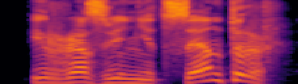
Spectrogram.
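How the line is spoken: Angry. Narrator (Russian): сердито продолжал я

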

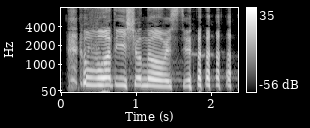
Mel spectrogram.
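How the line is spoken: Laughing. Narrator (Russian): Засмеялся Самоделкин

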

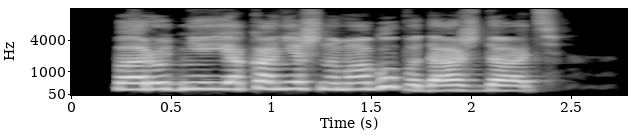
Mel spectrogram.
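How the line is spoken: Exclaimed, voice trembling with excitement. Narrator (Russian): тут же воскликнул Серж, голос которого дрожал от радостного возбуждения

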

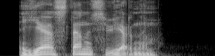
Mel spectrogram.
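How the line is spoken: Calm. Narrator (Russian): спокойно сказал

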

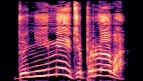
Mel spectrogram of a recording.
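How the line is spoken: Squeak. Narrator (Russian): пискнул Максим Пришвин

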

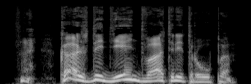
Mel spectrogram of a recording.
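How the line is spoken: Coachman's scoffing snort. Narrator (Russian): хмыкнул возница

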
